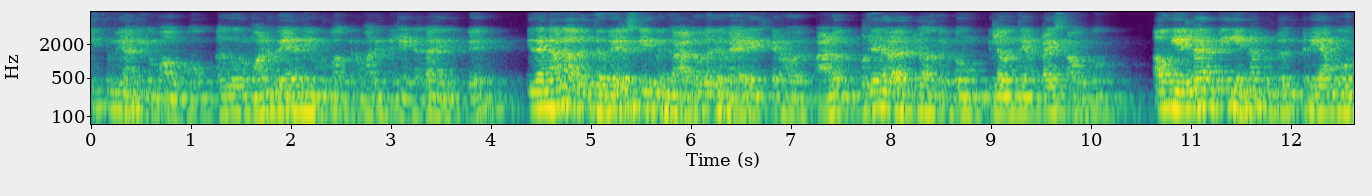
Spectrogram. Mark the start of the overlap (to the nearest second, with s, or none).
none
